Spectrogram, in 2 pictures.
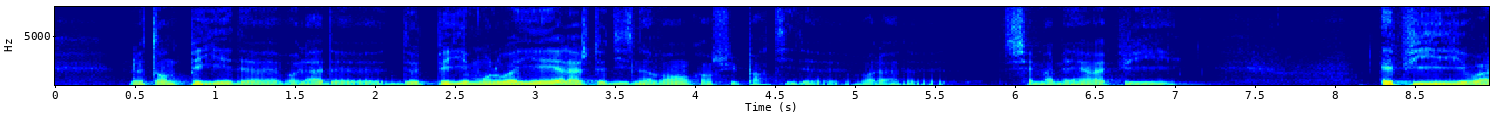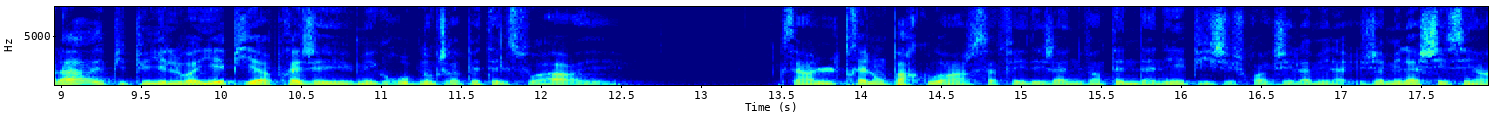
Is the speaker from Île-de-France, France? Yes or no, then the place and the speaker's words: yes; Île-de-France, France; Je viens de, essentiellement d'Île-de-France. J'ai passé beaucoup d'années en Île-de-France et je suis arrivé en région Centre il y a quelques mois à peine pour trouver plus de quiétude, d'oxygène, de forêt et d'inspiration.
